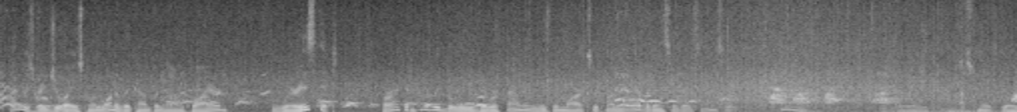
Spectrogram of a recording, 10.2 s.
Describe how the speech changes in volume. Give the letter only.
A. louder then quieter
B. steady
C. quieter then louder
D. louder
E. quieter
E.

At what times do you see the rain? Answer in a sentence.
The rain can be heard from 0.0 to 10.1 s.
